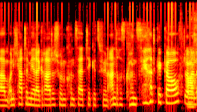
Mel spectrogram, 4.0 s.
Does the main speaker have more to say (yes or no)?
yes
